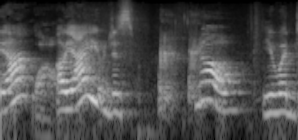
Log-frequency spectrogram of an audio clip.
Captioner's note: mouth effects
